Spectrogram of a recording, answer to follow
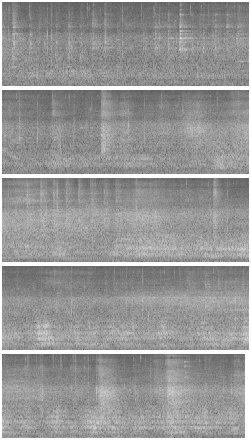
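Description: Outdoor riverside ambience: wind buffeting the microphone over a steady rumble of road traffic, the gusts growing stronger and more uneven about halfway through.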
